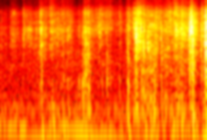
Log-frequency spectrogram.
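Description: Gift packaging being handled while unwrapping, crinkling and rustling in irregular crackles that grow busier and louder in the second half.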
